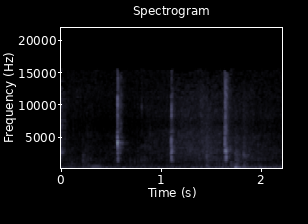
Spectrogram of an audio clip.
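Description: Faint eating sounds at a table: a few soft, sharp clicks about every half second, over a low steady rumble.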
